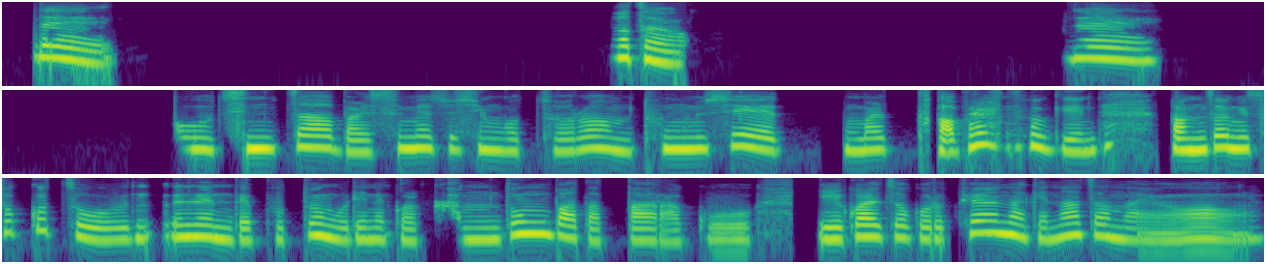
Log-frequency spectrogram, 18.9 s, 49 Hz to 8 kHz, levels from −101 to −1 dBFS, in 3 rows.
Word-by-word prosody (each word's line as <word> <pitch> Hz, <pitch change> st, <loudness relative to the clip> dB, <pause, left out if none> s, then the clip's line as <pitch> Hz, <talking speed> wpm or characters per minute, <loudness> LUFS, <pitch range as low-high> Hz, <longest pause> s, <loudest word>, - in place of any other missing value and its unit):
네. 255 Hz, -8 st, +3 dB, 2.5 s
맞아요. 245 Hz, -8 st, +3 dB, 1.9 s
네. 250 Hz, -3 st, 0 dB, 1.4 s
어 225 Hz, 0 st, -1 dB
진짜 235 Hz, +2 st, +3 dB
말씀해 215 Hz, +5 st, 0 dB
주신 220 Hz, -2 st, -3 dB
것처럼 205 Hz, +2 st, -3 dB
동시에 230 Hz, +1 st, +2 dB, 0.3 s
정말 215 Hz, 0 st, -1 dB, 0.2 s
다발적인 245 Hz, -1 st, +2 dB, 0.4 s
감정이 225 Hz, +2 st, +5 dB
솟구쳐 295 Hz, -1 st, -5 dB
오르는데 210 Hz, 0 st, 0 dB
보통 195 Hz, +6 st, -1 dB
우리는 195 Hz, 0 st, -3 dB
그걸 185 Hz, -1 st, -7 dB, 0.2 s
'감동받았다.'라고 190 Hz, -, 0 dB, 0.3 s
일괄적으로 210 Hz, 0 st, +1 dB
표현하긴 255 Hz, -5 st, +1 dB
하잖아요. 190 Hz, -, -2 dB
220 Hz, 195 characters per minute, -19 LUFS, 195-245 Hz, 2.5 s, 감정이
